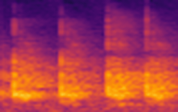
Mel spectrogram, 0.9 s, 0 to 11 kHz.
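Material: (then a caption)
Nylon. Four knocks on the hard nylon underside of a Pocha office chair armrest, beneath its soft polyurethane top. Each knock gives a short, hollow plastic click centered in the mid range around 500 Hz and fades quickly.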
